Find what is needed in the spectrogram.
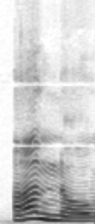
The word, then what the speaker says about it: anno: I was not pronouncing my double consonants, and in Venice, one friend said, "make sure you prolong the N in anno." Because you're not. It's not a good thing. – Just to clarify for Katie and anyone who's listening, anno with a double N is year, and anno with a single N is anus.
